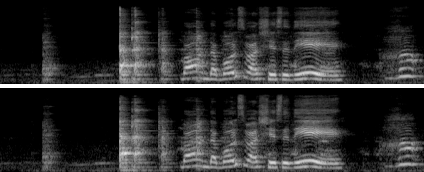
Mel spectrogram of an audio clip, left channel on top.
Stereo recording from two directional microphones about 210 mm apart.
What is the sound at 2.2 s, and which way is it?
A woman's voice, 15° right (ahead or behind).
